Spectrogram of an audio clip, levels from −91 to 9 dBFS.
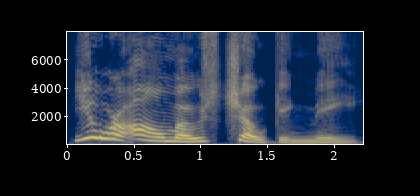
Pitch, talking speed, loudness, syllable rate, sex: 225 Hz, 135 wpm, -15 LUFS, 3.8 syllables/s, female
